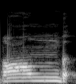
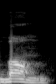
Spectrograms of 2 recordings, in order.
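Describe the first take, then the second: First: ಬಾಂಬ್ with a clear b at the end; final b sounded. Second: ಬಾಂಬ್ said as "bom", ending on m; silent b. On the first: Teacher shows the tempting wrong reading, final b sounded. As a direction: draw out ಬಾಂಬ್ and release the final b. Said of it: "ನಾವು ಬಾಂಬ್ ಅಂತ ಹೇಳ್ಬೇಕು ಅಂತ ಅನ್ಸುತ್ತೆ". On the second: Teacher models the correct word, b left silent. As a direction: close ಬಾಂಬ್ on the m, no b. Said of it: "ಈ ಬಿ ನ ನೀವು ಹೇಳೋ ಅವಶ್ಯಕತೆ ಇಲ್ಲ". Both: Shown as a demonstration.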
